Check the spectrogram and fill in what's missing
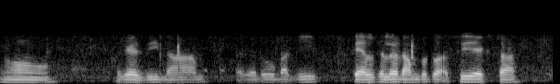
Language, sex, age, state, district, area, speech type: Assamese, male, 45-60, Assam, Darrang, rural, conversation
